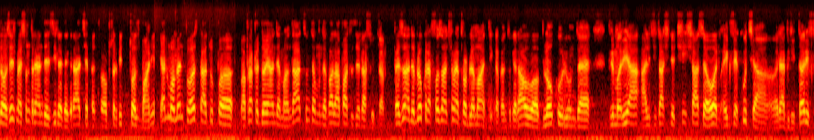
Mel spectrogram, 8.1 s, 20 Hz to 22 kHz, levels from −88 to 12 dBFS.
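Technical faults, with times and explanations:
Throughout: audio read two samples at a time (double speed). Everything plays twice as fast and a full octave higher. The reader consumed sample pairs as single frames, doubling playback rate.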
